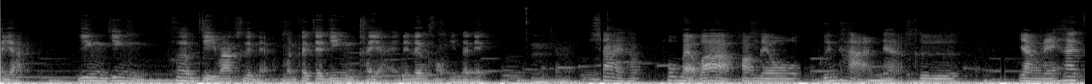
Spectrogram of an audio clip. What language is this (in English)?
Thai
